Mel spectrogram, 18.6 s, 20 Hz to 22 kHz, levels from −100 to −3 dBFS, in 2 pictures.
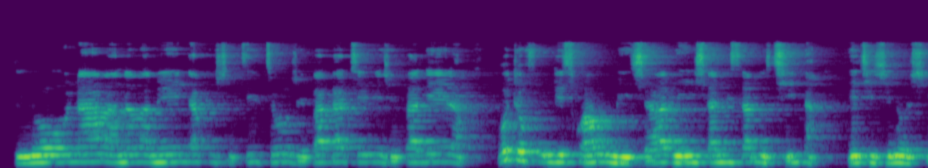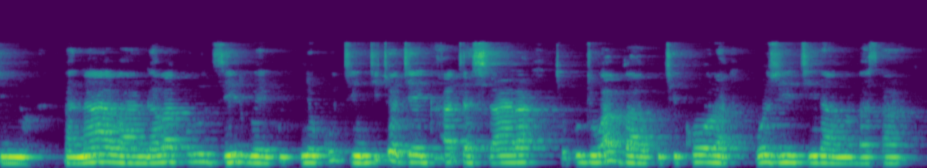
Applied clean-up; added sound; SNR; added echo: none; none; none; reverberation time 0.5 s.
